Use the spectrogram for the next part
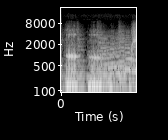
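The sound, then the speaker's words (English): Three or four loud pig grunts and oinks in quick succession, nasal and throaty, each lasting a fraction of a second with no talking around them. “First the ducks make a little, and the pigs make a little.”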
